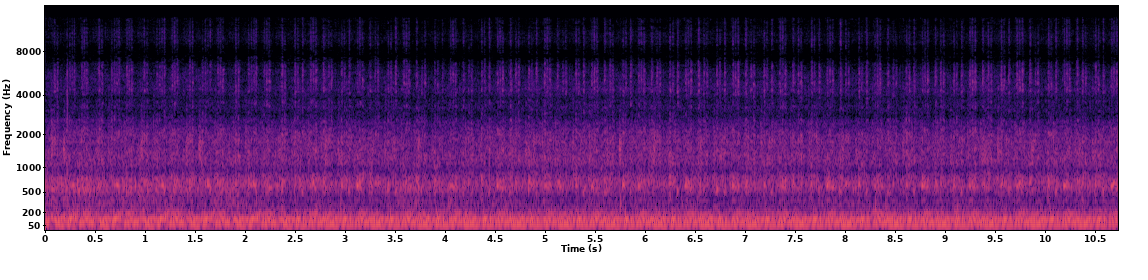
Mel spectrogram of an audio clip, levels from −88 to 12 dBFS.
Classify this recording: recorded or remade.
recorded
